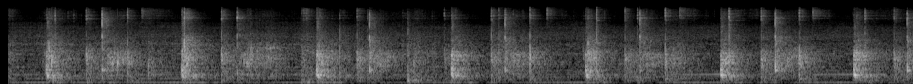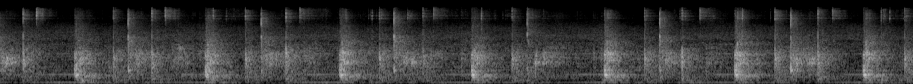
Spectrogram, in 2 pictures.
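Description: Table-tennis ball fed by a ball machine and hit with repeated forehand strokes. A sharp click of ball on bat comes about every 1.3 seconds, with lighter clicks of the ball bouncing on the table between. A steady low hum runs underneath.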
